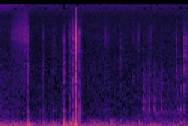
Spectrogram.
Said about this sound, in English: I want card shuffling ASMR. That's what this is. Okay. I love the sound of card shuffling.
